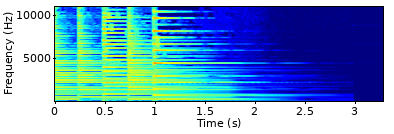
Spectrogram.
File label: C sharp Suspended 4th Sharp 5th, Guitar; arpeggiated; chordshape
